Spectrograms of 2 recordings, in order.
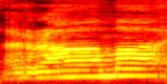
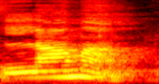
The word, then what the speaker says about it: Rama: They pronounce Rama as Lama.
